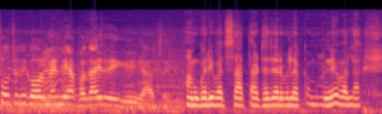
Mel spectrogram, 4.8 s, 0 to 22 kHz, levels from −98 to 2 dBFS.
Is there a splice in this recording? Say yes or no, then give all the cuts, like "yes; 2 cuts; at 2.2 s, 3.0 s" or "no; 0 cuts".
yes; 1 cut; at 2.1 s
